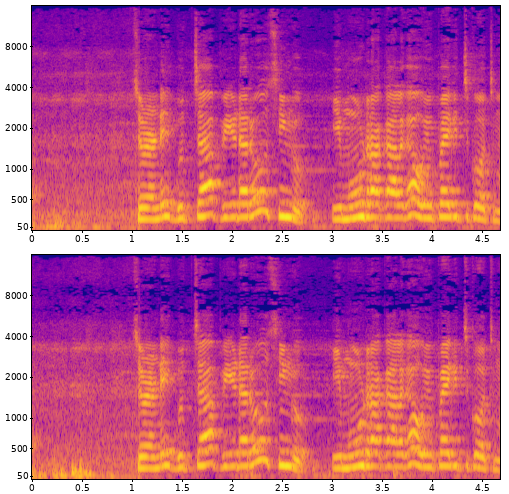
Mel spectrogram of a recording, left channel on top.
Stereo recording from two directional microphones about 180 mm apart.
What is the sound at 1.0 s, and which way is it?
Speech, 20° left (ahead or behind).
